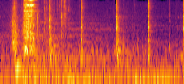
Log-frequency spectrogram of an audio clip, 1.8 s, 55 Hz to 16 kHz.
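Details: Triumph Rocket 3 motorcycle with intermittent electrical faults, ignition on and engine off: sharp, uneven clicking, about seven in two seconds, from a non-factory relay down by the wiring, not the indicator relay.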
